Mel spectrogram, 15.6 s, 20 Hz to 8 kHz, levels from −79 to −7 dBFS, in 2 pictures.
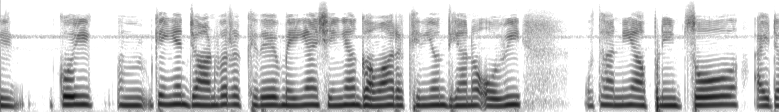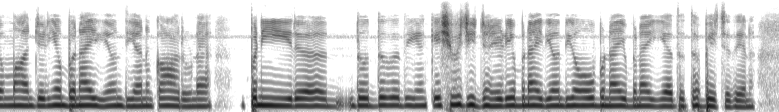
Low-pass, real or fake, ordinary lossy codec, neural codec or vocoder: none; real; none; none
